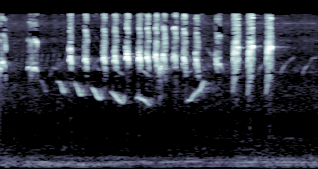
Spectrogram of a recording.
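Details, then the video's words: A sunbird (kolibri wulung/muncang) sings a lively lure song of the fighting type, fast and high: short downslurred whistles mixed with sharp, ticking high notes in a burst, over a low steady hum. "Pancingan kowul gacor narung"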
